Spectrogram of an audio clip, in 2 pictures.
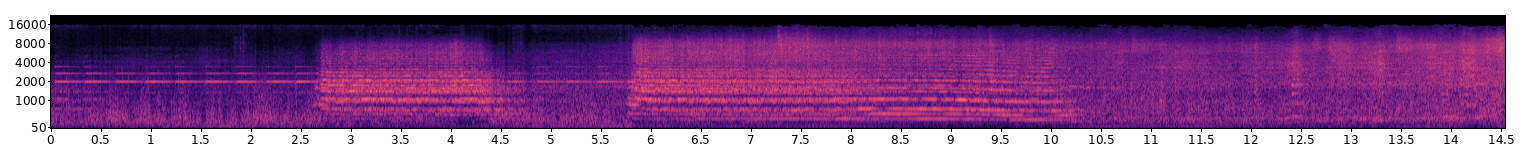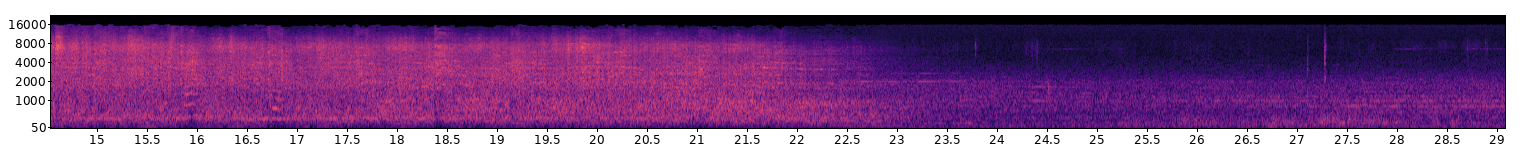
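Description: Freight train locomotive horn sounding in several blasts as the train approaches, the last and longest one dropping in pitch as the locomotive passes. Then a long string of covered hopper cars rolls by with steady wheel-on-rail noise, which gives way to a much quieter stretch near the end.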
